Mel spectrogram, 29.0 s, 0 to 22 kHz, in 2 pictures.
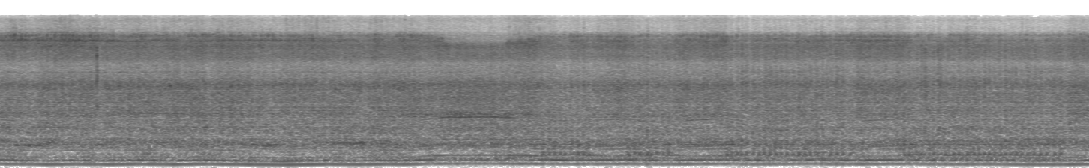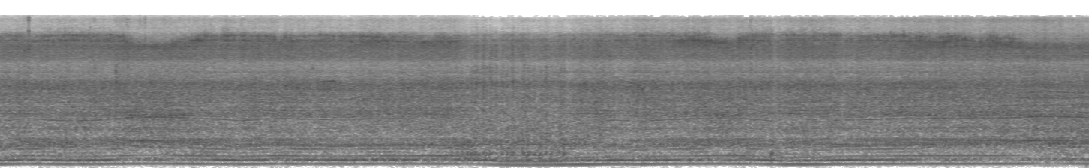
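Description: Carlton 7015 stump grinder running at work, its cutter wheel grinding through a stump and soil. The engine runs steadily, its note shifting up and down now and then.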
